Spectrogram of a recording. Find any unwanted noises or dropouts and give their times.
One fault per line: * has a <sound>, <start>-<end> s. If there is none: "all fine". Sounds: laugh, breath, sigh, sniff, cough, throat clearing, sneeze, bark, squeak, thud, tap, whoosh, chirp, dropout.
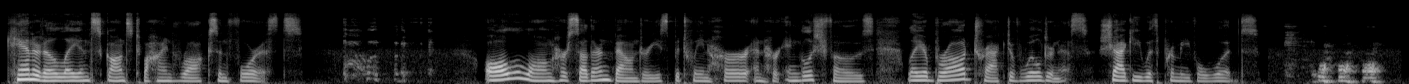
* has a cough, 3.4-4.4 s
* has a laugh, 12.8-13.9 s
